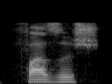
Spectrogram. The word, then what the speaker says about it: faz: Faço, fazes, faz. So here, Z at the end, we have a sh, faz.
